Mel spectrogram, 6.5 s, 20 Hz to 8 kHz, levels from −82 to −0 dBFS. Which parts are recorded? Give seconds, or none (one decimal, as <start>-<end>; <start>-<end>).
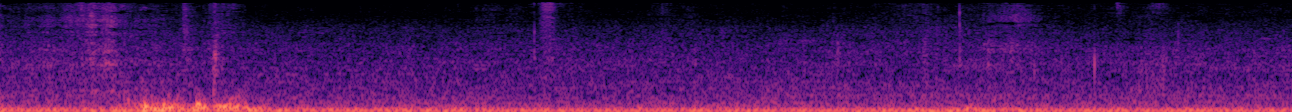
0.0-6.5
